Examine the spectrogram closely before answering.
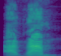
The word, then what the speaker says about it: Adam: Realmente se pronuncia correctamente Adam. En el hebreo antiguo era Adam, ¿no?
